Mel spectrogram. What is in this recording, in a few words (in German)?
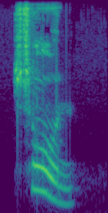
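"schon", German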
